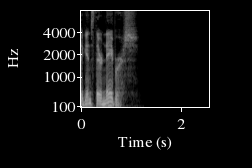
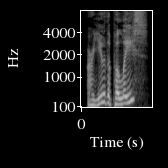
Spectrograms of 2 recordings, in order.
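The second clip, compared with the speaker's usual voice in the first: Ghost Woman's question; 13 semitones higher, 4 dB louder than usual. Acted. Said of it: "Ghost Woman asked".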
